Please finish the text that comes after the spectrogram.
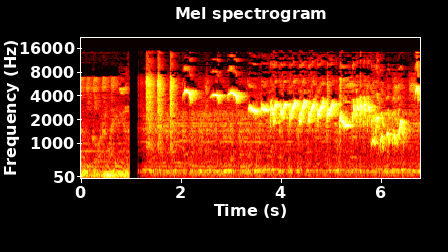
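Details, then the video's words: Kretekan-style song of a white-rumped shama, the type sought by judges: a short gap, crisp ticking notes, high slurred whistles, then a rapid rattling trill that steps downward into lower warbled notes, with a steady hum behind. "KRETEKAN murai paling di cari JURI langsung nyaut murai macet LANGSUNG EMOSI"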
